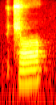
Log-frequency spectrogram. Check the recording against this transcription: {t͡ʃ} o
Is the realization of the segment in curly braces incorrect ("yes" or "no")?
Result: no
